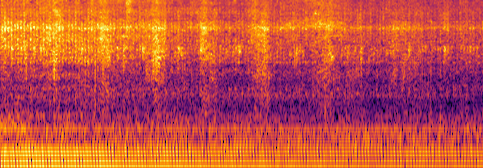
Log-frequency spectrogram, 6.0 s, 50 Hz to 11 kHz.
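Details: Nissan Terrano II 2.7 TDi diesel, cold start at -29°C after about two hours parked: even diesel clatter with a steady low rumble, idling healthily right after starting; normal cold idle.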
